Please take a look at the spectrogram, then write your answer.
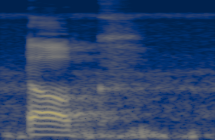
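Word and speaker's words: talk: इसी तरह हमारे पास लास्ट वर्ड है टी ए एल के, टी ए एल के जो है ये इसको टालक नहीं पढ़ेंगे, बल्कि इसकी जो करेक्ट प्रोनाउंसिएशन है वो है टॉक, टॉक।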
